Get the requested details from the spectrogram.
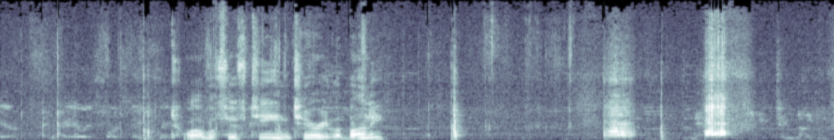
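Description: Small cardboard boxes knock and tap on a table.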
